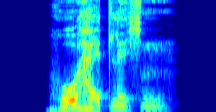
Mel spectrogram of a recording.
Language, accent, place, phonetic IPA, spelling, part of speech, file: German, Germany, Berlin, [ˈhoːhaɪ̯tlɪçn̩], hoheitlichen, adjective, De-hoheitlichen.ogg
- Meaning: inflection of hoheitlich: 1. strong genitive masculine/neuter singular 2. weak/mixed genitive/dative all-gender singular 3. strong/weak/mixed accusative masculine singular 4. strong dative plural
